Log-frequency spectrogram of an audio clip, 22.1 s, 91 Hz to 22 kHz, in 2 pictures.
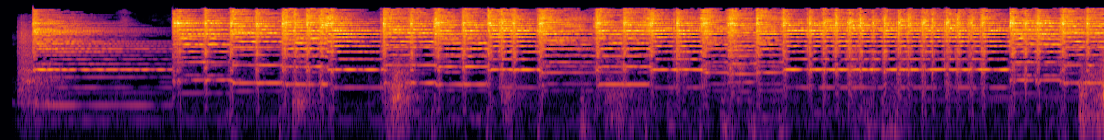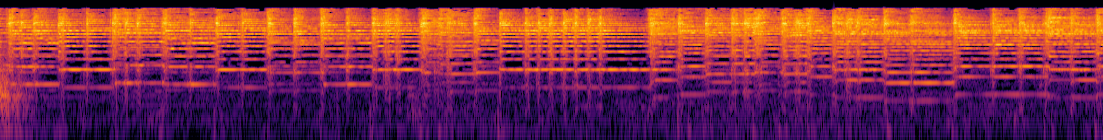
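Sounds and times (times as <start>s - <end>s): banjo melody: 0.1s - 22.0s.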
